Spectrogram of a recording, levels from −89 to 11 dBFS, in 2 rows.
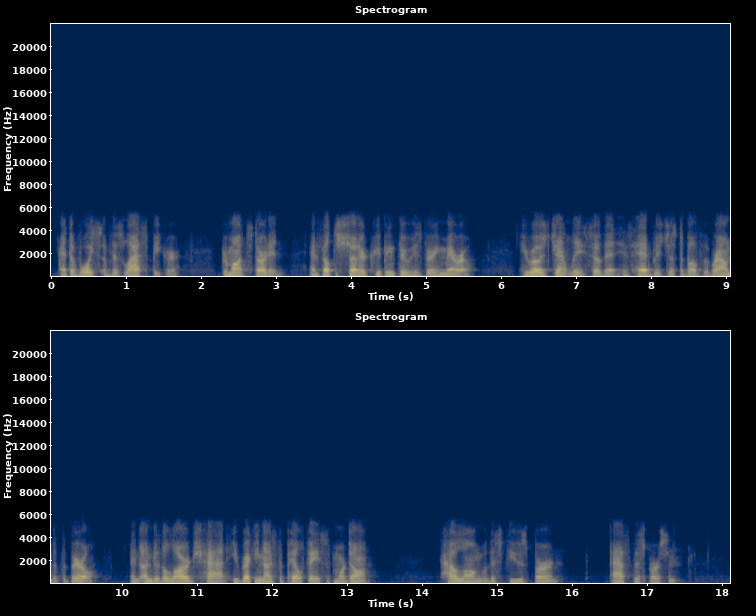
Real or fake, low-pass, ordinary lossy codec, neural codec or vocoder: real; 5.4 kHz; Opus, 16 kbps; none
